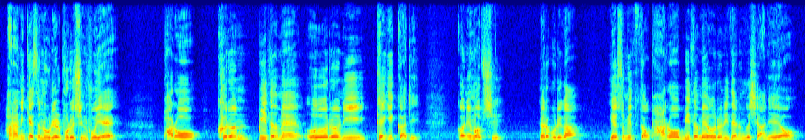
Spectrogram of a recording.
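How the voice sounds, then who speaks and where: High-voiced pastor preaching earnestly. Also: male voice, animated. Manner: earnest preaching, rhetorical questions, slows for emphasis. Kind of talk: sermon.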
